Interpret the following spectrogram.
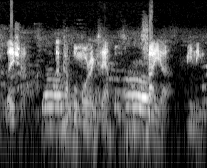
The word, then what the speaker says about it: saya: Saya, meaning I, is pronounced saya.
